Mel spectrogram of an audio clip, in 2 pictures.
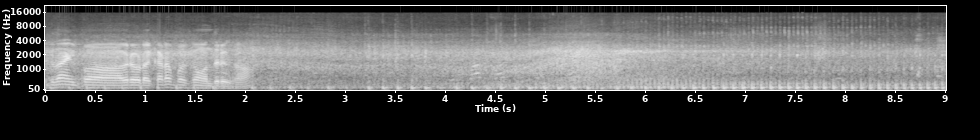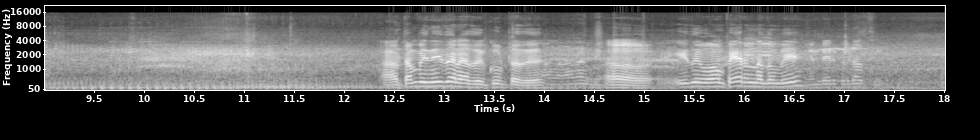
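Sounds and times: motorcycle engine idling: 0:00.1 - 0:17.8.

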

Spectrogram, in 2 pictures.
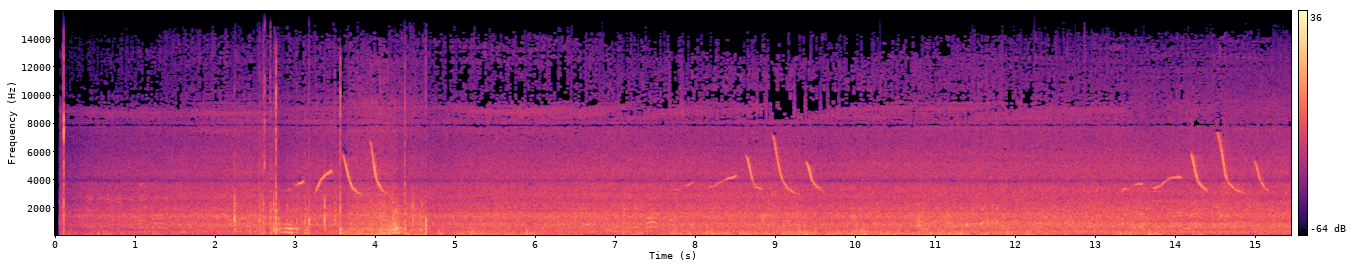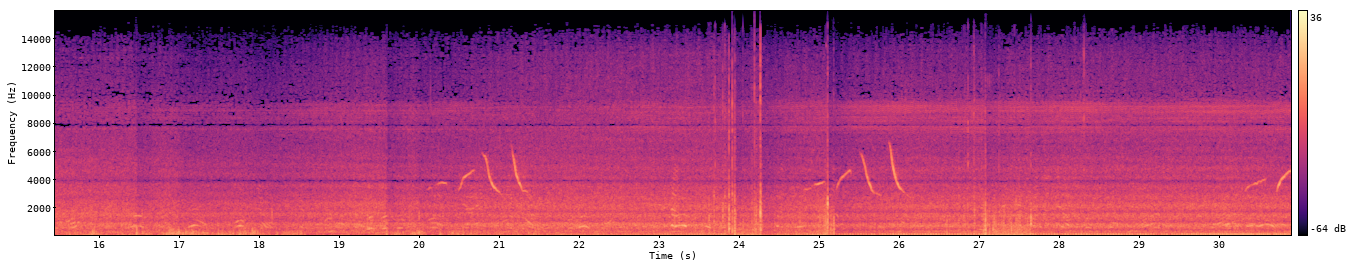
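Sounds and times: water rushing down spillway: 0:00.2 - 0:30.9
wind noise: 0:02.8 - 0:13.9, 0:15.7 - 0:18.7, 0:19.5 - 0:20.8, 0:23.6 - 0:26.0, 0:26.7 - 0:27.8
sparrow whistling song: 0:03.0 - 0:04.2, 0:07.8 - 0:09.6, 0:13.3 - 0:15.2, 0:20.2 - 0:21.4, 0:24.8 - 0:26.1, 0:30.3 - 0:30.9.

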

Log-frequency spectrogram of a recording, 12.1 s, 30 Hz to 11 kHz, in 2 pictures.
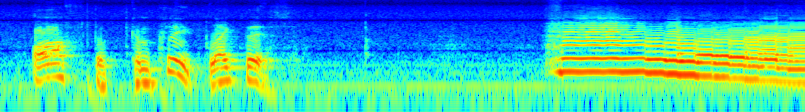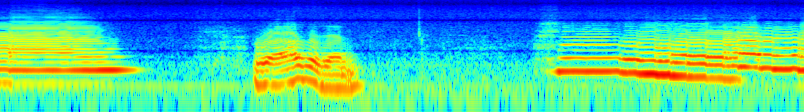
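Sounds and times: saxophone note sliding down: 0:04.1 - 0:07.1, 0:10.1 - 0:12.0.

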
